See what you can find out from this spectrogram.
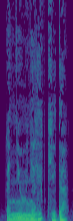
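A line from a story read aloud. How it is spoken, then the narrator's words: Breathless whisper. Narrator (Russian): прошептала Настя, задыхаясь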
